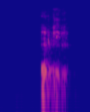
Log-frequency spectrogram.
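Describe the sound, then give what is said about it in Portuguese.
A single short, throaty burp erupts, lasting under half a second with a rough, gurgling texture, then silence. “Desculpa, arrotei.”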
